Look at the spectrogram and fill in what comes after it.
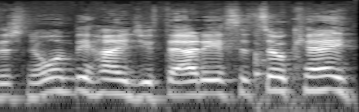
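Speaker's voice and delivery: condescending, patronizing, soothing, reassuring tone. Patting another character on the back in character, condescending. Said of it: "I condescendingly pat him on the back and say".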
